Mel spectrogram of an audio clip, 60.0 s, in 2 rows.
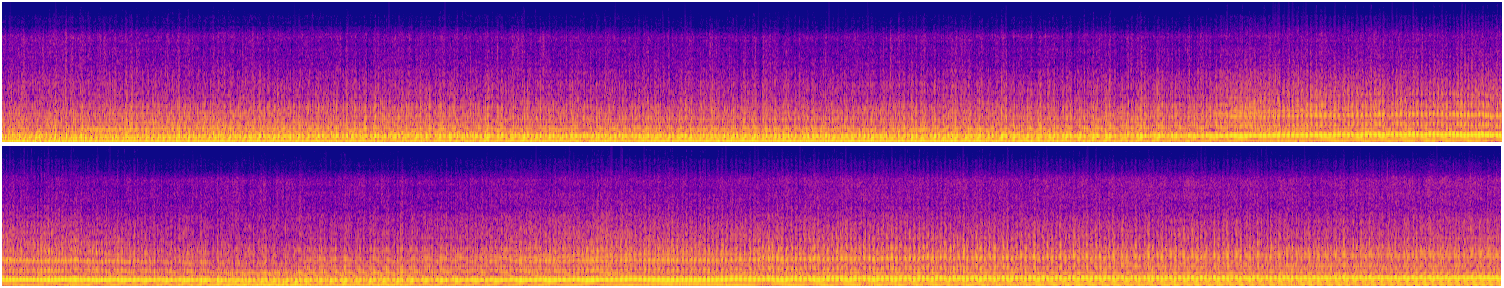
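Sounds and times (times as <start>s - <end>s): motorcycle engine cruising: 0.0s - 59.9s
road and wind noise: 0.0s - 59.9s.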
